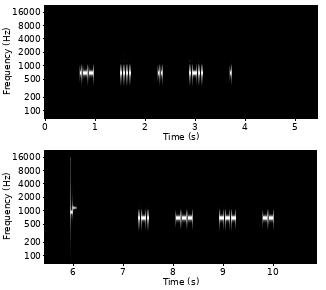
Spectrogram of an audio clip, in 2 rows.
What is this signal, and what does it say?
Morse code, heard as a keyed tone, about 40 wpm, spaced as for 14 wpm, 700 Hz. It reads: WHILE ROOM
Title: 6x Character Spacing - Top 500 Words - 40wpm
